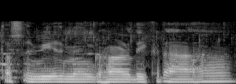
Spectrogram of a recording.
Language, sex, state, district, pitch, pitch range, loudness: Hindi, male, Bihar, Patna, 120 Hz, 120-125 Hz, -17 LUFS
